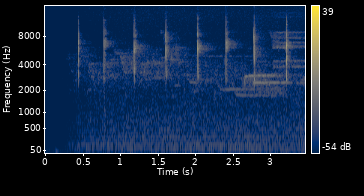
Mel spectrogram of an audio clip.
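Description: Dark-eyed Junco alarm: eight sharp, high ticking notes, one roughly every 0.4 seconds, with a faint thin whistle behind the later notes.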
